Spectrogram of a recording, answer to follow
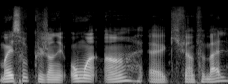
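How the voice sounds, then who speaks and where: A man is speaking. The background is quiet. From France. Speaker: software developer; conference speaker. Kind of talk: conference talk; talk presentation. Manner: halting, many filler words. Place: meeting room. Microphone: headset.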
